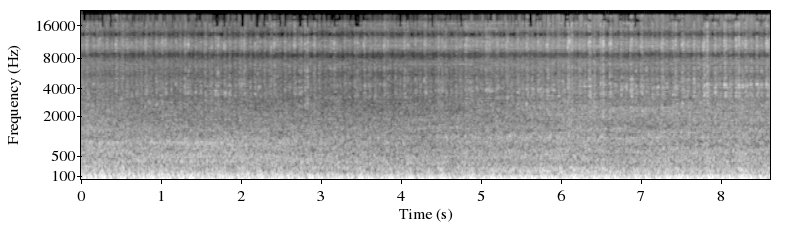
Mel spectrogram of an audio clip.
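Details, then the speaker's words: 1971 Ford F250 Highboy, overhauled engine with aftermarket cam, cold and warming up: deep uneven choppy idle rising and falling about four times a second; expected to smooth as it warms; lopey idle from performance camshaft. "she's gonna be a little bit lopey because it's got a cam now but we'll get her set just right"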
